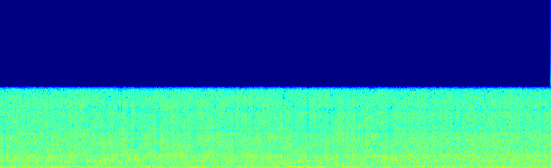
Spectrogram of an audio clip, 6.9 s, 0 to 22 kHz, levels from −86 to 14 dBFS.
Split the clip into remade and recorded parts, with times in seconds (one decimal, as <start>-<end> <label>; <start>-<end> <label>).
0.0-0.9 recorded; 0.9-5.0 remade; 5.0-6.9 recorded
